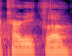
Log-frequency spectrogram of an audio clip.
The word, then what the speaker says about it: Chariklo: Is it char- charicolo? – Yeah, Chariklo, like charisma.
